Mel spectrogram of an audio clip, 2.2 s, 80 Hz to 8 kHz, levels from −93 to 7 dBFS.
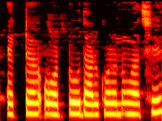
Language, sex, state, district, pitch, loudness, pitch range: Bengali, female, West Bengal, Paschim Medinipur, 260 Hz, -16 LUFS, 255-265 Hz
